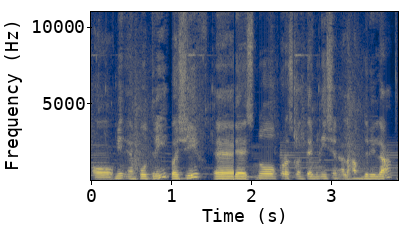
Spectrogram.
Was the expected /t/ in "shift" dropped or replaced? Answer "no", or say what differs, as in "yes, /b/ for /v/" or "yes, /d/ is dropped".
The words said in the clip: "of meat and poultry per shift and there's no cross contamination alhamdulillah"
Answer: yes, /t/ is dropped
